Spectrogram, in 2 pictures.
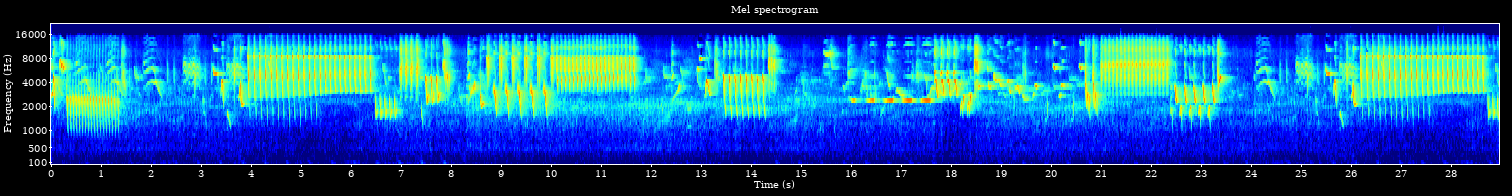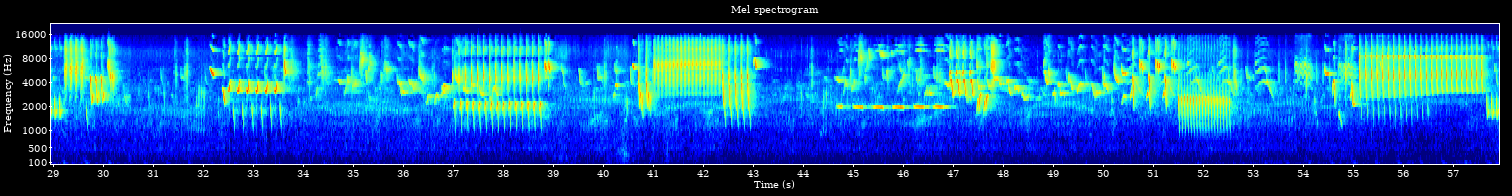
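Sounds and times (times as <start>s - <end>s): sharp high bird chirps: 0.3s - 1.4s.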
